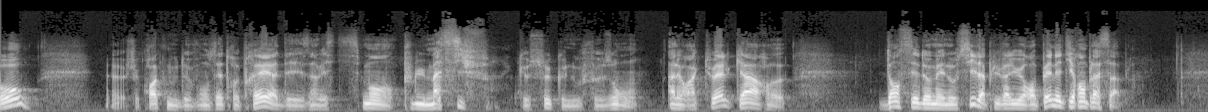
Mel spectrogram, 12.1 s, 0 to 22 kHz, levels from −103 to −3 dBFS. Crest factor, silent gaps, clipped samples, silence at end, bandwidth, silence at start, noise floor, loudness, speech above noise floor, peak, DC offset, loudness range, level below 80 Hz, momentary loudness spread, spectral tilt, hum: 18 dB; none; under 0.1%; 0.9 s; 9.6 kHz; 0 s; -52 dBFS; -17 LUFS; 35 dB; 0 dBFS; under 0.1%; 5 LU; -54 dBFS; 18 LU; -6 dB/octave; none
